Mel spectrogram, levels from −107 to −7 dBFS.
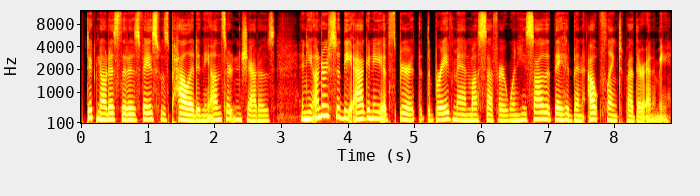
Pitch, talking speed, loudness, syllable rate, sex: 180 Hz, 235 wpm, -18 LUFS, 6.2 syllables/s, female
